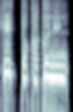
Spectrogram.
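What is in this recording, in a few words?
attack, Japanese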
